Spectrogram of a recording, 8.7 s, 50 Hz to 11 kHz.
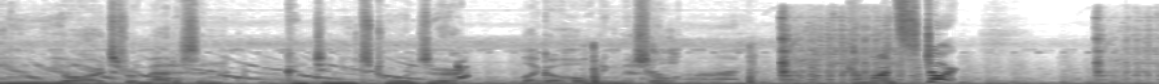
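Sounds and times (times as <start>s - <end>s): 
car engine in a car park turning over and starting: 0.0s - 8.6s
speech: 0.5s - 5.7s, 6.4s - 7.4s.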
